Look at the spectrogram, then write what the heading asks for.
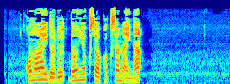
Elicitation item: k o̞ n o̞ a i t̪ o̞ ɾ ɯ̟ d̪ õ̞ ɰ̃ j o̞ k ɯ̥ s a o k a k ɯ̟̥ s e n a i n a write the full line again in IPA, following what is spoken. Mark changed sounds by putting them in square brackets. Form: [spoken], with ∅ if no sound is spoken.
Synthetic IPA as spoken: k o̞ n o̞ a i [d̪] o̞ ɾ ɯ̟ d̪ õ̞ ɰ̃ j o̞ k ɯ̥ s a o k a k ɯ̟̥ s [a] n a i n a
